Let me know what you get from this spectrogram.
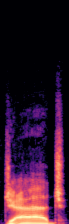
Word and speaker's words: Jadge: The bit for me is that anyone who addresses him in role-playing times, it's like, you're not saying it right. It's Jadge. It's Jadge.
